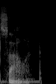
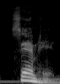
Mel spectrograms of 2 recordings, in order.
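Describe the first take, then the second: First: The name sounds like 'sow-in'. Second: The name sounds like 'sam-hane'. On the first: This is how the festival name is said. The speaker calls it wrong. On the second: This is how the band says its name. The speaker calls it right. "That's right"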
